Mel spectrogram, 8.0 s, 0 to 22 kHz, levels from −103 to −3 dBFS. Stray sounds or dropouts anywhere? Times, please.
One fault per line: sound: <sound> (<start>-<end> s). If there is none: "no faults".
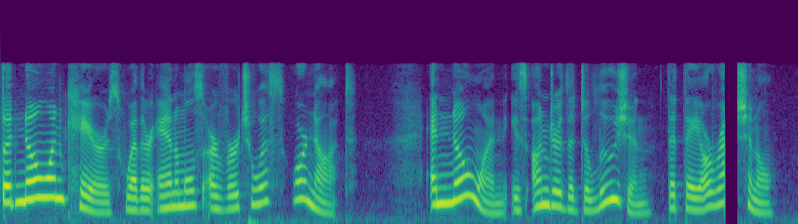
sound: dropout (7.2-7.4 s)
